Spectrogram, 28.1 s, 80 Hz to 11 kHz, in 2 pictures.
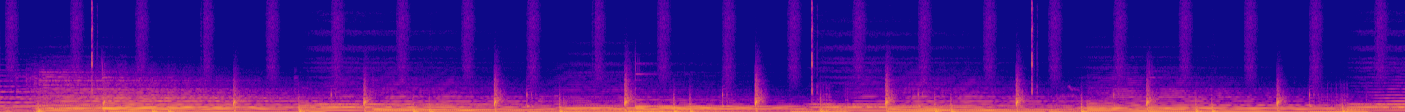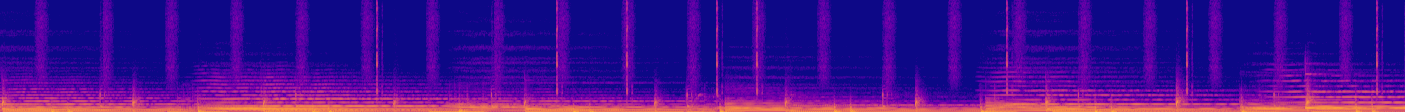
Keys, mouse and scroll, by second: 0.6-1.8 drag, 1.8-3.2 middle drag, 3.2-3.7 scroll down 2, 3.7-4.7 scroll up 2, 4.7 Tab, 5.6 scroll up 1, 5.9 scroll down 5, 6.7-7.8 middle drag, 7.8 click, 8.1 scroll up 2, 9.2-10.0 scroll up 1, 10.0 click, 10.4 scroll down 3, 11.9 scroll down 1, 12.8-14.9 shift+middle drag, 14.9 scroll up 2, 15.2-17.6 middle drag, 17.6-19.4 drag, 20.0 click, 23.8-25.8 drag, 26.9 scroll down 2, 27.5 click.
